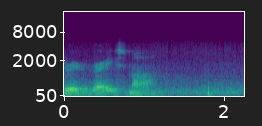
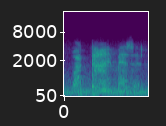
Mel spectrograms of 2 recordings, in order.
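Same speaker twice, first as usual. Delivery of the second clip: hushed whisper in a funeral pew; 16 dB quieter than usual. Retold or imitated. Leaning to Howard in the chapel, whispered question. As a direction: whisper it so nobody hears.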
